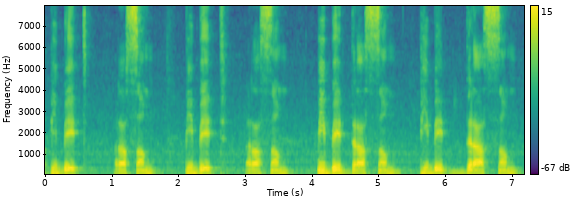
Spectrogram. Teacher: o t que termina a palavra pibet, ele vira um d. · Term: sandhi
